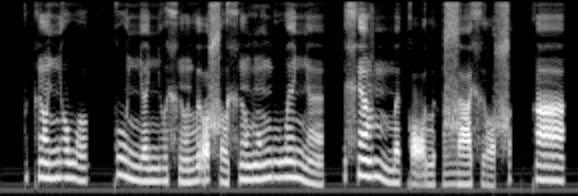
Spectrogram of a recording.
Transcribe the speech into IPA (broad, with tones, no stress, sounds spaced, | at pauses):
kʲ ɔ̃˦ ɲ ɤ˦ w ɤ˨˦ kː u˦˨ ɲ ɛ˨ ɲ ɯ˨ xʲ õ˨ lʲ ɔ̰˦ ɬ ɤ˨ xʲ õ˦ v õ˦ ŋ u˦ w e˦ ɲ ɛ̃˨ | xʲ ã˦ v mː ɛ˨ k ɔ̰˨ lʲ | ɮ a˨ xʲ ɔ˨ ɬ | k ã˦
